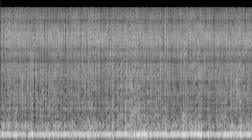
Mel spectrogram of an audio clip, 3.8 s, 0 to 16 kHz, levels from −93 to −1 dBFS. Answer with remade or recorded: remade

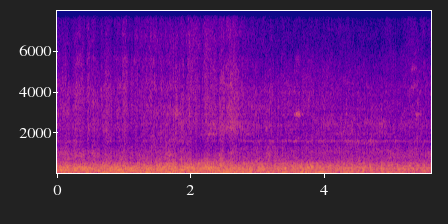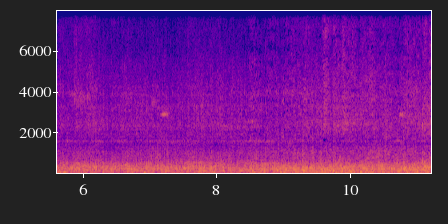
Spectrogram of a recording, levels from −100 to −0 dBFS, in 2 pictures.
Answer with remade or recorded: remade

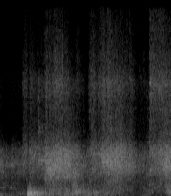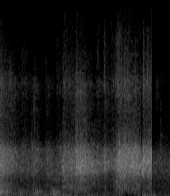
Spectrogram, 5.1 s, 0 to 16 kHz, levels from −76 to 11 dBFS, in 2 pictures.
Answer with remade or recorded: recorded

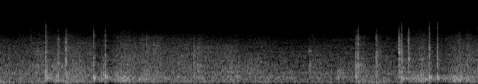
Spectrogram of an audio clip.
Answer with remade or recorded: remade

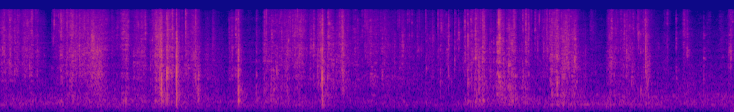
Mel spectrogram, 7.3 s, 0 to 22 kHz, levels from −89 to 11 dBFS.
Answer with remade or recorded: recorded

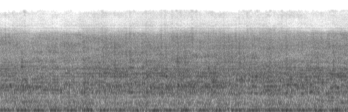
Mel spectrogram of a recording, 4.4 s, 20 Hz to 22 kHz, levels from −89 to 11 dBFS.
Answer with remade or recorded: remade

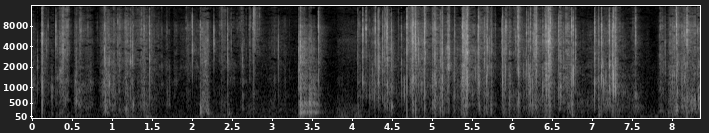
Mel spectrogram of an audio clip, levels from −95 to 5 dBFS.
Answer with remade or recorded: remade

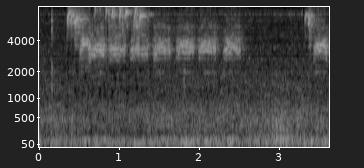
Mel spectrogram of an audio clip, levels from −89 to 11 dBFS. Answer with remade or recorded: remade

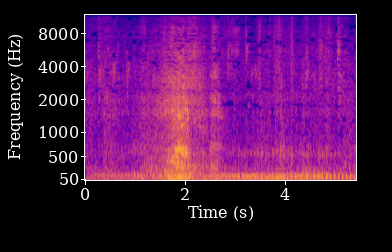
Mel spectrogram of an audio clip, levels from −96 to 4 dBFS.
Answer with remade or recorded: remade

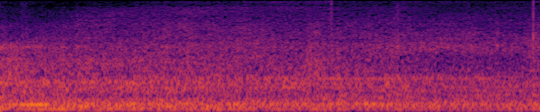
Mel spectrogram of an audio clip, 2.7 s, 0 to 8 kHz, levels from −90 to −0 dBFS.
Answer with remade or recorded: remade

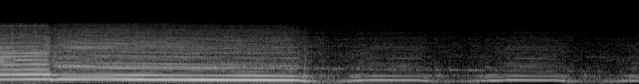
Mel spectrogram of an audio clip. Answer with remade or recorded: recorded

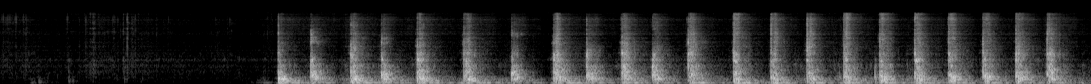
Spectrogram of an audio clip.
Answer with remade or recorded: remade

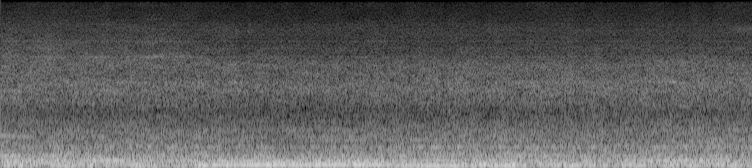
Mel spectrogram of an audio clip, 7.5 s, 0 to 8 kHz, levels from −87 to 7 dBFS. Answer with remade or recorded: remade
